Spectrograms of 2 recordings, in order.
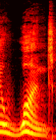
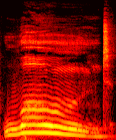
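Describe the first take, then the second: First: The vowel is a short 'ah' sound. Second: The vowel is a long 'oh' sound. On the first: "Todo el mundo dice want, como si fuera" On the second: "Ni Dios dice won't"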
